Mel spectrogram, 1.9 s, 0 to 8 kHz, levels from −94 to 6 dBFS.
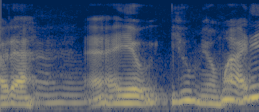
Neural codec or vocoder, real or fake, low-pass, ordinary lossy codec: none; real; 7.2 kHz; none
